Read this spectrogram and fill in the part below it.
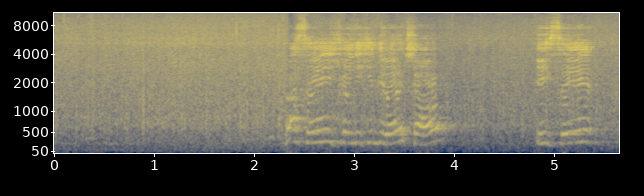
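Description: Light rain patters on umbrellas.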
